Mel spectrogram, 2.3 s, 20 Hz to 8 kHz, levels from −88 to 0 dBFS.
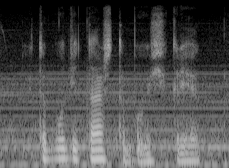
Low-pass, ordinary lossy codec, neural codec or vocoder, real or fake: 7.2 kHz; none; none; real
